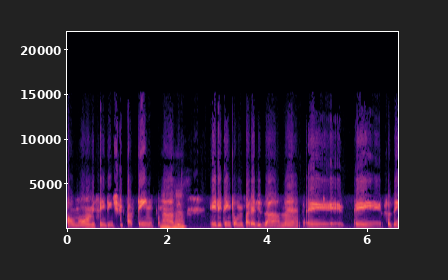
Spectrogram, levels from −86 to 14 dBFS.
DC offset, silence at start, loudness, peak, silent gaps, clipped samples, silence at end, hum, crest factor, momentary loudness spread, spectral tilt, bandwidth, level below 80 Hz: under 0.1%; 0 s; -18 LUFS; -2 dBFS; none; under 0.1%; 0 s; none; 18 dB; 8 LU; -4 dB/octave; 15.5 kHz; -58 dBFS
